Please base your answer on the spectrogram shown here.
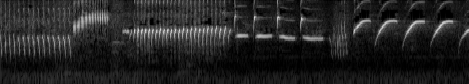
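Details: Canary song meant to get canaries singing and rolling: rapid trills at changing pitches, steady whistled notes, then a run of rising-falling arched whistles repeated about every half second.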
